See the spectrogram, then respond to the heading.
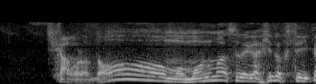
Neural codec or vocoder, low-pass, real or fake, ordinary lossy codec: none; 7.2 kHz; real; none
